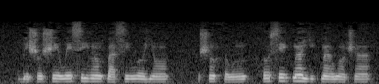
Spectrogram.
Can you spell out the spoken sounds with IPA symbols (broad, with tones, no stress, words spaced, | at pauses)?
ɡ͡be˨ʃo˨˦ ʃe˧we˦ si˦ lɔ̃˦˨k͡pa˨˦si˦ wo˧jɔ̃˧ | ʃɔ̃˧ ho˨wũ˧ | ho˧se˦ɡ͡bã˦˨ ji˨˦k͡pã˦wɔ̃˧ ʃã˦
